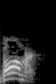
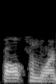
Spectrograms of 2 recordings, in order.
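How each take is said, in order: First: The city name is squeezed into two syllables. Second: The city name is said with every syllable. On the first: The speaker calls it right. "you say Balmer" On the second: The speaker calls it wrong. "you don't say Baltimore"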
